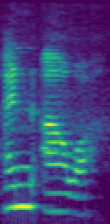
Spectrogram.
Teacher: we say n hour because the pronunciation we drop the h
